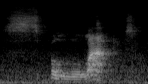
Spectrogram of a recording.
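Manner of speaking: ordinary delivery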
